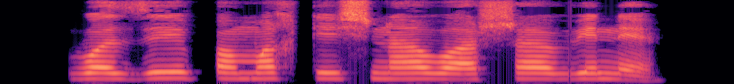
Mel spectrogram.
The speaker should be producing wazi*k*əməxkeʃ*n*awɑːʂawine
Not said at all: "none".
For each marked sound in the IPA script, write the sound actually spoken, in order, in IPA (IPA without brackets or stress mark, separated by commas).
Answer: p, n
